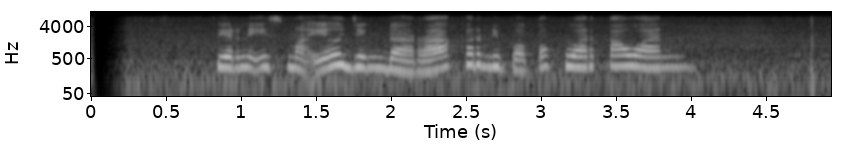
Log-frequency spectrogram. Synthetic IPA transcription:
firniːsmaʔɪld͡ʒɨŋdaɾakərdipɔt̪ɔkuwart̪awan

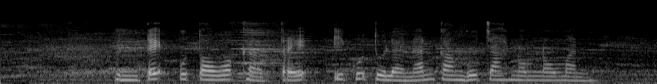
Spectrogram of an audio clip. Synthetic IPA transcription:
b̥ənʈ̪ɪʔut̪ɔwɔɡ̥a̤t̪ɾeʔ | ikud̪̥o̤lanankaŋɡot͡ʃahnɔmnɔman

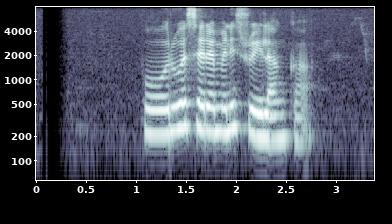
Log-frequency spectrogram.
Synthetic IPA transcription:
poːɾuʋɐseɾemenisriːlɐŋka̰ː

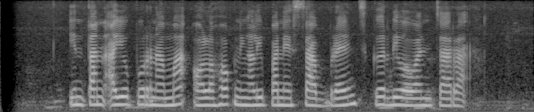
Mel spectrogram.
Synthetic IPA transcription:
ʔint̪ana̰jupurnamaʔɔlɔɦɔk̚niŋalipanɛsabɾant͡ʃkɨrdiwawaɲt͡ʃaɾa̰

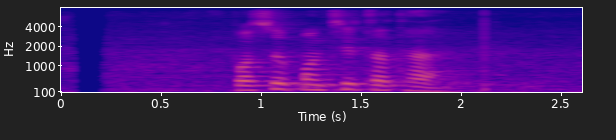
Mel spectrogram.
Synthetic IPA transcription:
pʌsupʌnt͡sʰit̪ʌt̪ʰa

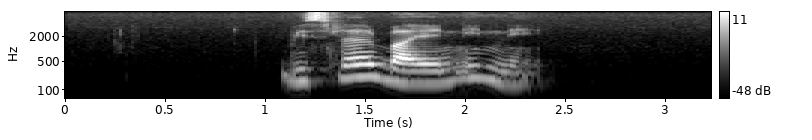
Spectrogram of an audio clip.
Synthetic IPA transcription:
ʋislaɾbajeninːḛ

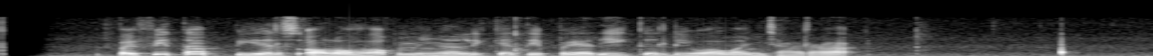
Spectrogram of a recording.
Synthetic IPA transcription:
pefit̪abirsɔlɔɦɔk̚niŋalikɛt̪ipɛɾikərdiwawaɲt͡ʃaɾaʔ

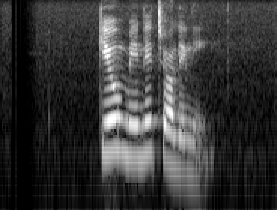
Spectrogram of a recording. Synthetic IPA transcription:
kewmenet͡ɕɔlenḭ

